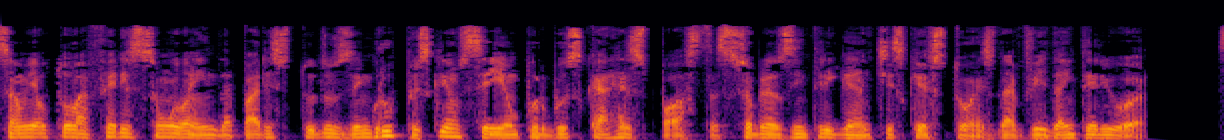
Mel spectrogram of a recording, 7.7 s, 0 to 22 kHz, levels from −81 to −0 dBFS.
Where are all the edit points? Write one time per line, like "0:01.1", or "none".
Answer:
0:01.2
